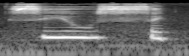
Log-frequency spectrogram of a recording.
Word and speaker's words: 消息: 正确的发音是 sick sick，消息，消息，消失，消失。注意了，消息和消失，西跟失，很多朋友在发音的时候很容易把两个字混了。消息的西是 sick sick，消失的失 sad sad。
